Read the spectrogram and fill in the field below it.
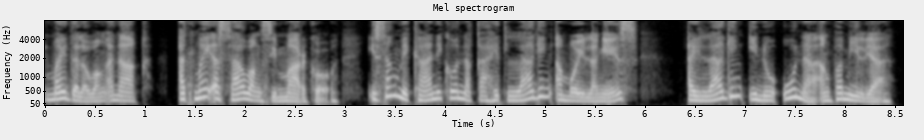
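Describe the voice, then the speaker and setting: A woman's voice: lowish voice, very animated, moderate pace, dry recording, clean studio sound. A woman with a Filipino accent narrating a scripted dramatic story as a storyteller.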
